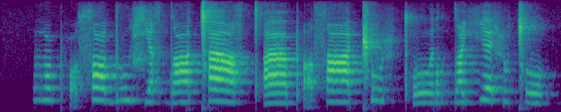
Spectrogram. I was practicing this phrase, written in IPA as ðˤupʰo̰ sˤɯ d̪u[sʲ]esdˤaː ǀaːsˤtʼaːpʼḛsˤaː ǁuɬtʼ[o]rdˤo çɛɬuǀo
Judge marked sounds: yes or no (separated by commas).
no, no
